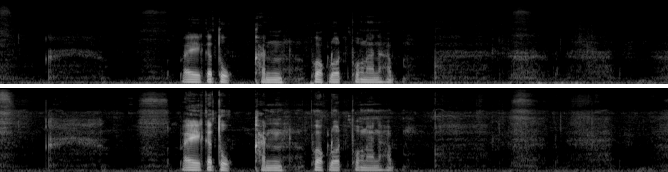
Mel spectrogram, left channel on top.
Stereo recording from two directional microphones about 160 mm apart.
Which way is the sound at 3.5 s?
40° left (ahead or behind).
